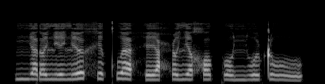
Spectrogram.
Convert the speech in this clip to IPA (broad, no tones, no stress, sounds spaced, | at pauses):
ɲ æ ɾ œ lʲ e lʲ œ x e kʷʰ æ h e ħ u lʲ e χ o k o ɲ u ʈ u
